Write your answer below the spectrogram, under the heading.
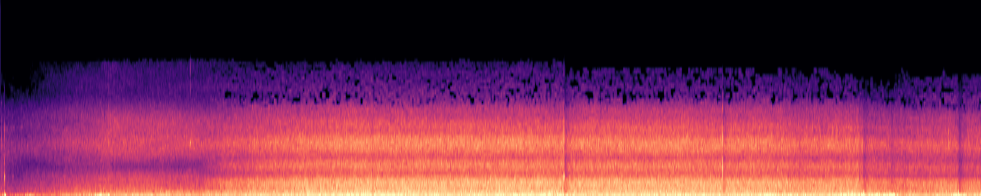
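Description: Floodwater rushing over a concrete spillway and churning in a whirlpool, a steady loud rushing, with wind buffeting the microphone.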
